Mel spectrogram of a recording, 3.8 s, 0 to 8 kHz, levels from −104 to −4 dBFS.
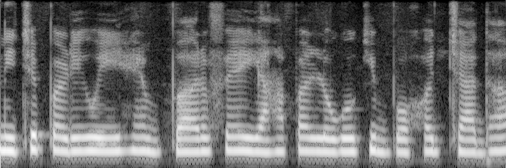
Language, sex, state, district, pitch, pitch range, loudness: Hindi, female, Punjab, Kapurthala, 200 Hz, 195-205 Hz, -16 LUFS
